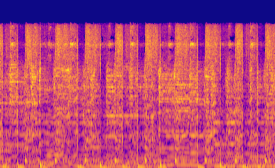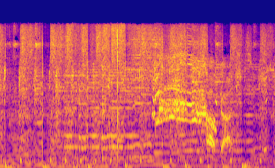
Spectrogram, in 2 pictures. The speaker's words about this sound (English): That was quite a scream coming into that. I don't even care. Wow, what was that scream?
